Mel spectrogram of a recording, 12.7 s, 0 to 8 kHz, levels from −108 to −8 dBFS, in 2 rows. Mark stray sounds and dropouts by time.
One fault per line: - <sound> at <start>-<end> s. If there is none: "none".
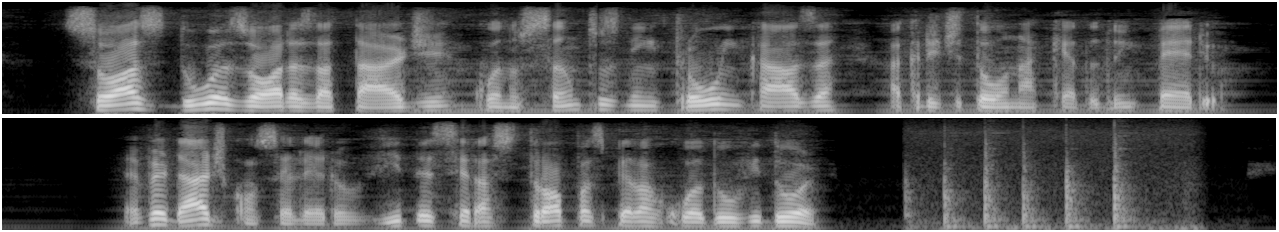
- thud at 10.9-12.4 s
